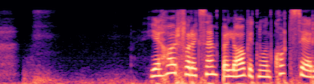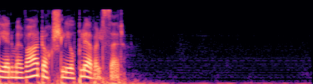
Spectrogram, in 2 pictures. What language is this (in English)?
Norwegian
